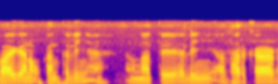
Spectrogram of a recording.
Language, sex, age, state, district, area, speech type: Santali, male, 45-60, Odisha, Mayurbhanj, rural, spontaneous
